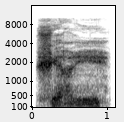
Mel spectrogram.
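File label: Dear French M, male, French; Talking; Endearment, foreign; VoiceBox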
